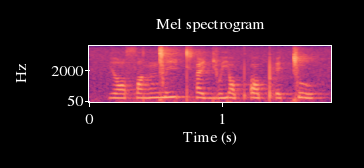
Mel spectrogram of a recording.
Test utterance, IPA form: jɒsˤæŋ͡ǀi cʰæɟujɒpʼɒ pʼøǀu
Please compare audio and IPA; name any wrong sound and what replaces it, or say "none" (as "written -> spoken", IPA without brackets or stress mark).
ø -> e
